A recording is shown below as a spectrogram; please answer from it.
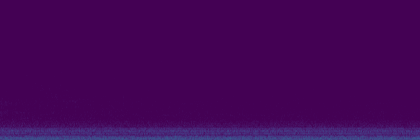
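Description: Faint, steady low hum of room tone with no distinct sounds; the paint pen on the paper is not heard.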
